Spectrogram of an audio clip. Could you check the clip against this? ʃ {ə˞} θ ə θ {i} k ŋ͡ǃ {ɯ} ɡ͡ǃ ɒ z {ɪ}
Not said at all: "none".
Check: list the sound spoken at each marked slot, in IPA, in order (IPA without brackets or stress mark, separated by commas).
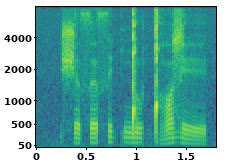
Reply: ə, i, u, ɪ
